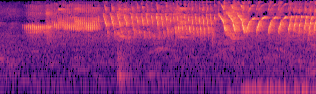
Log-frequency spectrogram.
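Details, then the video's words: Merlok canary song in the sharp 'tembakan tajam' style, played for training other birds: a held buzzy high note, then fast rattling trills and swooping whistled figures; faint low rumble in the background. "tembakan tajam kenari merlok"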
